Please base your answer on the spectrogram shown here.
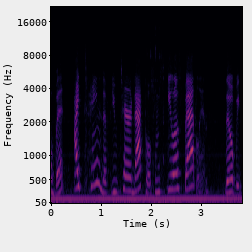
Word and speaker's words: pterodactyl: It's pronounced pterodactyl, I think you'll find. Pterodactyl. You see the P in it there? Pterodactyl, that's it.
